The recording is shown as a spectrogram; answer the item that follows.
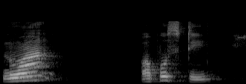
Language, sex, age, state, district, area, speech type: Santali, male, 30-45, West Bengal, Bankura, rural, spontaneous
